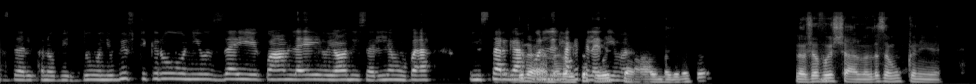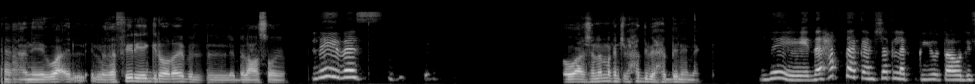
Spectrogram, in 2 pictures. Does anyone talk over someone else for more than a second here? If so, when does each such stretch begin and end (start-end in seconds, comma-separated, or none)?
5.1-6.4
